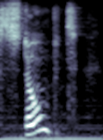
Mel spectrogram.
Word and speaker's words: stomped: Okay, instead of stomped, this is an a sound.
